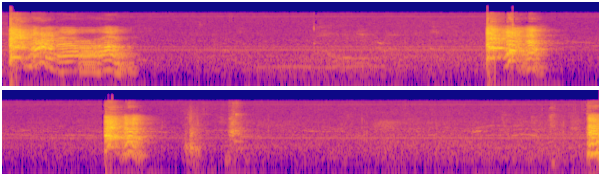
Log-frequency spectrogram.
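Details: Playful barking from a pet dog aimed at the house cat. A longer, wavering vocal burst opens, then sharp single barks follow at irregular gaps of two to five seconds, with a faint human voice in between.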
